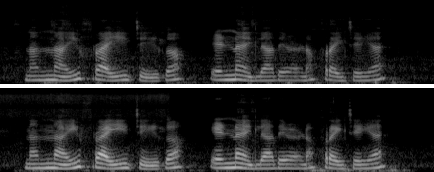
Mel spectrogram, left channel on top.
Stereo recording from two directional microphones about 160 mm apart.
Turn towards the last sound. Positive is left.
turn(degrees=-20)  # may be behind; listen again after turning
